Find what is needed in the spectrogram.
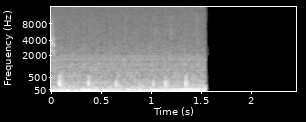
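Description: Marker pen writing on a whiteboard: a row of faint short strokes over a steady low electrical hum, until the audio cuts out to dead silence about one and a half seconds in.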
